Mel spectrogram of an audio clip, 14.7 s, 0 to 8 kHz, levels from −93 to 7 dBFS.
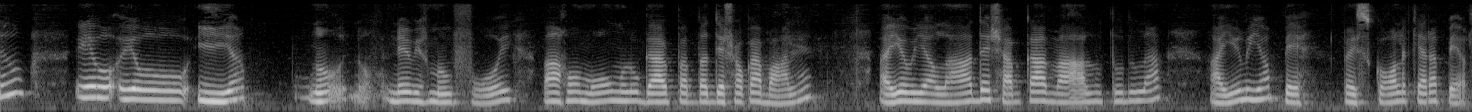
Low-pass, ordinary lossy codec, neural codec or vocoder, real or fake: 7.2 kHz; none; codec, 24 kHz, 0.9 kbps, WavTokenizer, medium speech release version 2; fake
